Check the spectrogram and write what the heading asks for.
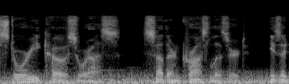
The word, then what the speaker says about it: Staurikosaurus: stork asaurus stark asaurus pronounced story coast or us southern cross lizard is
